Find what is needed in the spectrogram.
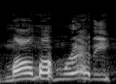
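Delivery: put-on proud little boy. Naked boy greets his mom.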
